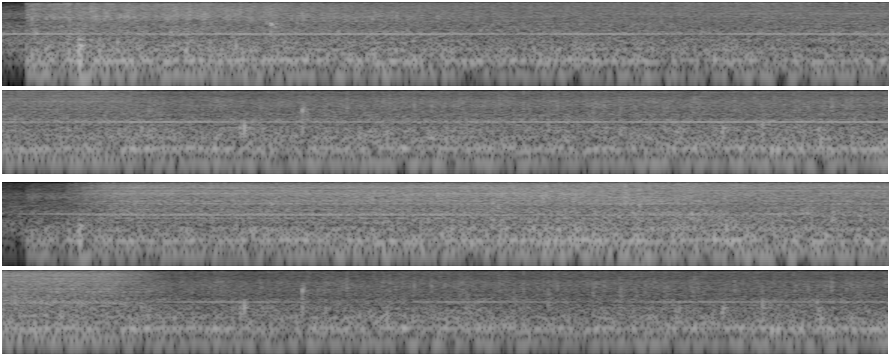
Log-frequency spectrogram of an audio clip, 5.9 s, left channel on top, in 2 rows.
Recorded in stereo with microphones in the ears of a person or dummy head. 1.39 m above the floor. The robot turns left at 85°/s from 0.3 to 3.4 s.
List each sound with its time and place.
0.1 s boiling: 80° left, 0.6 m; by 5.9 s 175° left, 0.6 m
